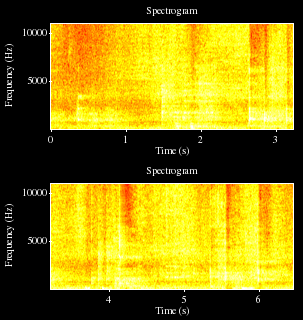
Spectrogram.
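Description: Wooden boards being handled and set down on a bench shooting board: scattered knocks and scrapes of wood on wood.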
